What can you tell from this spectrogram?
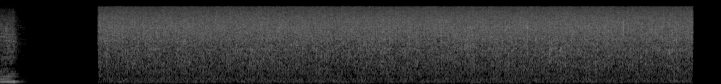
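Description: Waterfall's thin streams of water falling and spattering onto rock: a steady hiss that starts suddenly about a second in and cuts off abruptly near the end.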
